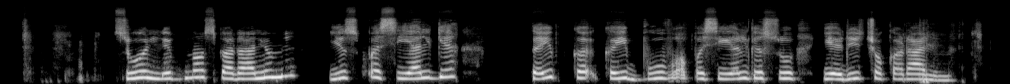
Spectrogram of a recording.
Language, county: Lithuanian, Vilnius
